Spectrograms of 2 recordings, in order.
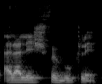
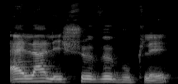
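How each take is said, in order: First: Cheveux squeezed to one syllable "shveu"; faster, dropped E. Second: Measured, cheveux in two full syllables "sheu-veu"; careful full pronunciation. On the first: The way she would say it to a friend, dropped E. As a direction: say cheveux without its first E. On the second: Teacher modelling curly hair for learners, careful full pronunciation. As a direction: sound the first E in cheveux. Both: Shown as a demonstration. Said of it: "If I say this faster".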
